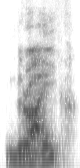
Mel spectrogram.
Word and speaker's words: Dreieck: Todo lo que lleva EI En idioma alemán se pronuncia con I. Es el sonido que se debe de hacer. Entonces, Dreieck, Dreieck, Dreieck, Dreieck.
